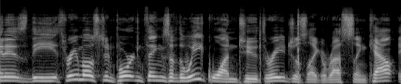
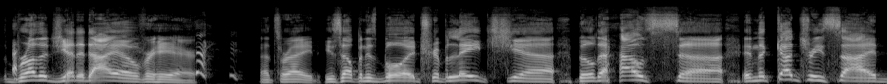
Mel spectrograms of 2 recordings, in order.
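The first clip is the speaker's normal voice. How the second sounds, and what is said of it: Poor impression of a wrestler's voice. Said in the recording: “my horrible impersonation of The Rock doing the Triple H impression”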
